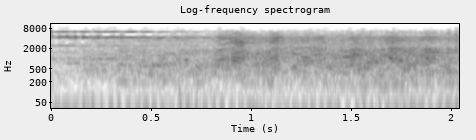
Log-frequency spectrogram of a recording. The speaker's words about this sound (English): I'll knock on the door. Nope, I'll... That's what we get for not rehearsing this. I forgot. I'll ring the bell.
